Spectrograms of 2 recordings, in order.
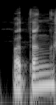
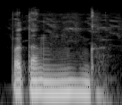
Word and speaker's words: पतंग: इसी प्रकार से पतंग शब्द को जब हम अलग अलग करेंगे तो प जमा त जमा अम जमा ग पतंग। तो इस प्रकार से इनका उच्चारण किया जाता है। तो आपको किसी भी शब्द के साथ अगर आपको यह जो रंग के ऊपर जो बिंदु लगा है इसका उच्चारण आपको हमेशा म की तरह करना होता है।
